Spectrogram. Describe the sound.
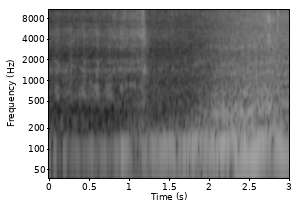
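A car engine starts on a damp day: a low, uneven mechanical rumble that builds and steadies after about a second and a half into a louder, continuous engine hum with rising revs, with no talk over it.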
